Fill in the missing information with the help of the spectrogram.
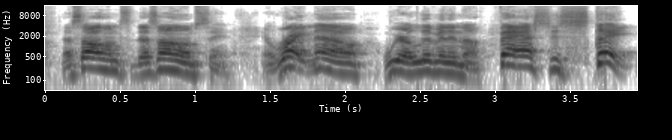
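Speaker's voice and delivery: high, loud, fired-up declaration; heated rant. Real, not acted. Ranting to his viewers, high and loud. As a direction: raise it up and preach it.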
